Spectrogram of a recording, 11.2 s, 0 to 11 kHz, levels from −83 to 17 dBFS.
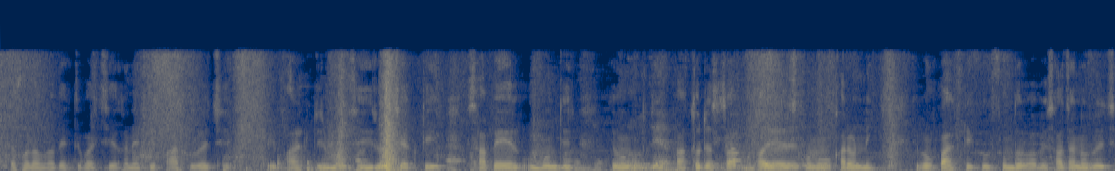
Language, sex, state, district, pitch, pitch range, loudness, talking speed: Bengali, male, West Bengal, Paschim Medinipur, 130 Hz, 125-135 Hz, -24 LUFS, 160 wpm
